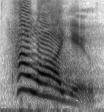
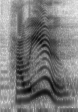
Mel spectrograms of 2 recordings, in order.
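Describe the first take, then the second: First: Each word is said separately and fully. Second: The words run together in a reduced form.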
